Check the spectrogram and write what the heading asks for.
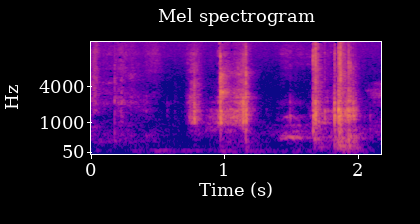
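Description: Small cardboard soap box being handled: short bursts of card scraping and rustling, starting about three-quarters of a second in and again near the end.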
